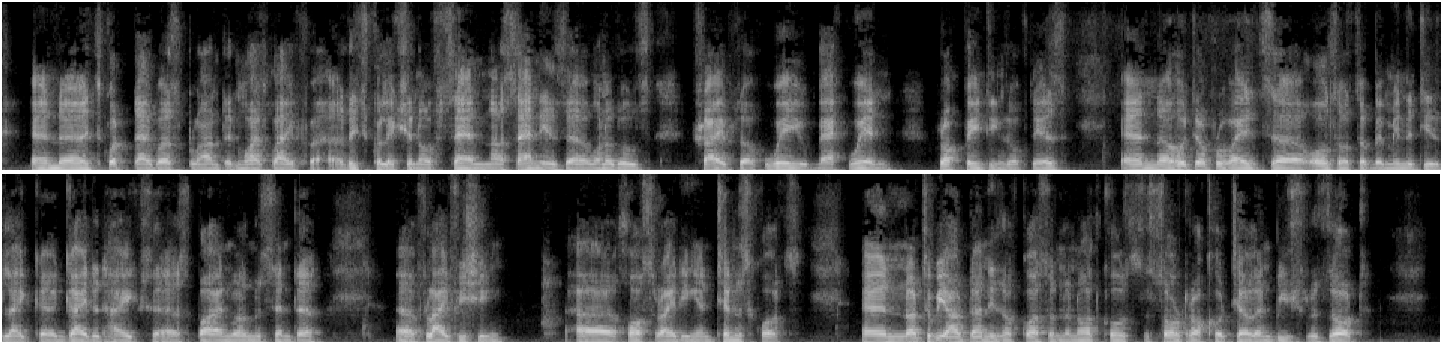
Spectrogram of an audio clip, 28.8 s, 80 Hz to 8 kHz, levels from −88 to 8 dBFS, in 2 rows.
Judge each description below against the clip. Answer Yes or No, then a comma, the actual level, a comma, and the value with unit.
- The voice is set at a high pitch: No, low, 100 Hz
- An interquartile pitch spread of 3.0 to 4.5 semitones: No, narrow, 2.4 semitones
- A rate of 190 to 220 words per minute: No, average, 155 wpm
